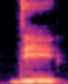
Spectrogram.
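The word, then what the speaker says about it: Tiere: animals in German or D. Do you see the e and a in the middle? When they come together after each other, they sound more like E, a longer E.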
